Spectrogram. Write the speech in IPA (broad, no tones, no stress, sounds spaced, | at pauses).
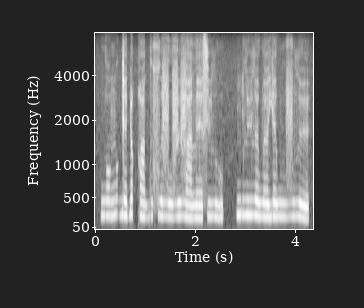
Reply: w ɔ ŋ ɔ ɡ ɛ ɠ y qʷ a ɡʷ ə xʷ ɛ v o v ø v a l ɛ s y l u | ŋ i l y l œ w œ j ɛ w u v u l ø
